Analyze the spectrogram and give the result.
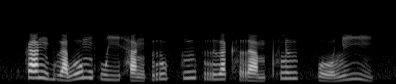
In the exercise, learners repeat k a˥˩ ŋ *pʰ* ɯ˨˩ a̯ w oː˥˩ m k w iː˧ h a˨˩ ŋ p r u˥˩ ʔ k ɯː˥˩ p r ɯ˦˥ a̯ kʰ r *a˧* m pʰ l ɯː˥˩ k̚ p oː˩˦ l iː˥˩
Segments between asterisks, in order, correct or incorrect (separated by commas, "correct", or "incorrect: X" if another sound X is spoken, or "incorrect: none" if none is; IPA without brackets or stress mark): incorrect: b, incorrect: a˩˦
